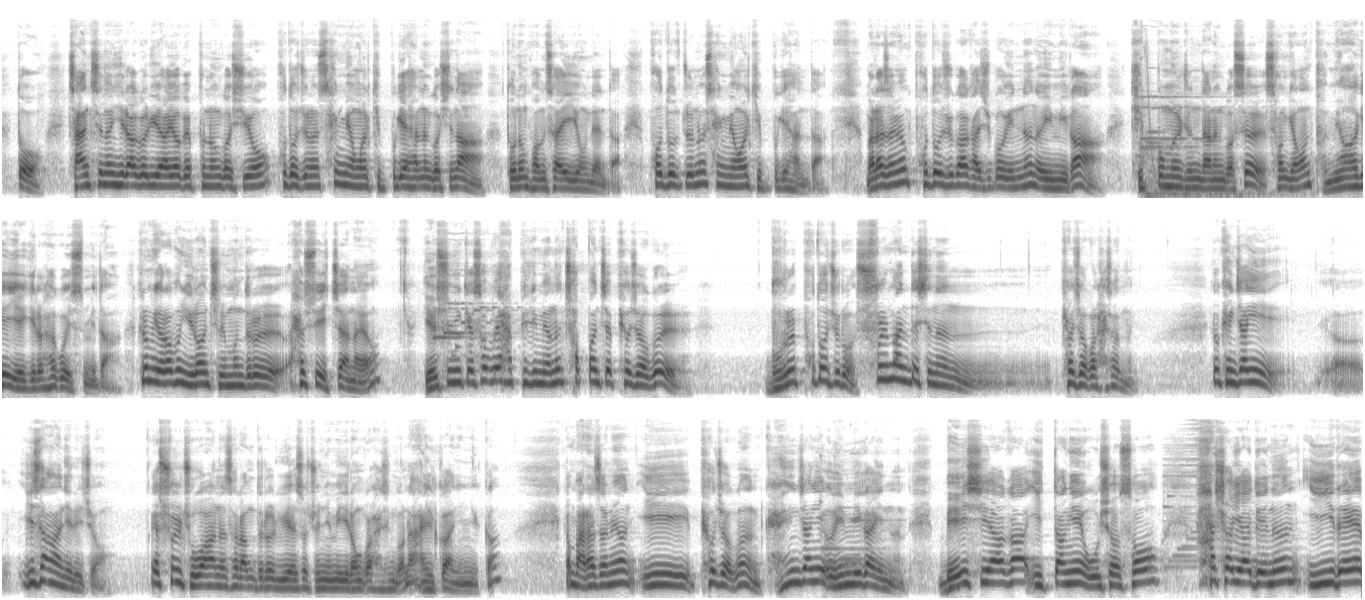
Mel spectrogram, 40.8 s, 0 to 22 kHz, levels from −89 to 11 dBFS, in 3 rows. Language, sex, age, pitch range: Korean, male, 40-59, 155-215 Hz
